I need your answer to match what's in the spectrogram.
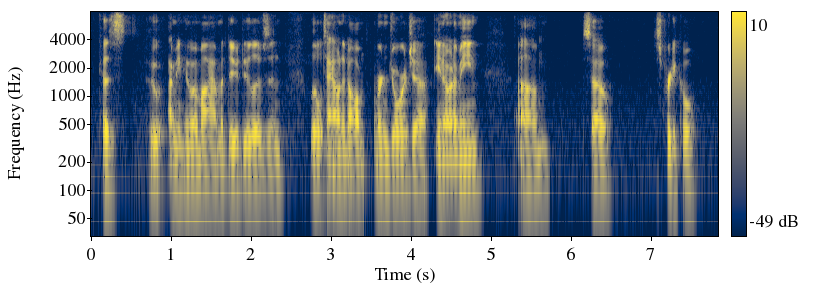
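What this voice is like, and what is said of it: Southern American accent. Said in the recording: “you can't deny that accent. ... Southern people sound”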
